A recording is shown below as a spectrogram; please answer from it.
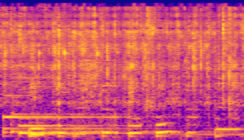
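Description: Salmon sizzles steadily in a frying pan, a dense continuous crackle of hot oil with no talking, while a musical tone plays underneath throughout.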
